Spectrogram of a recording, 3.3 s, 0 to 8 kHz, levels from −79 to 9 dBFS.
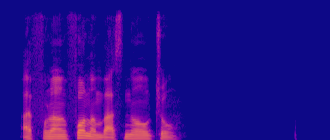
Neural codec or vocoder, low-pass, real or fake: codec, 16 kHz in and 24 kHz out, 0.4 kbps, LongCat-Audio-Codec, two codebook decoder; 7.2 kHz; fake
